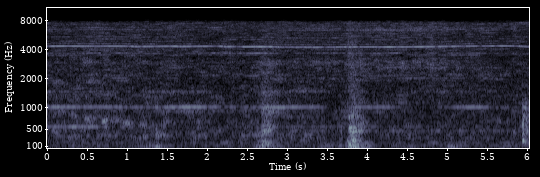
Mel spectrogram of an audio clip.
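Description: Electric nail drill (e-file) running with a steady high whine as its thin bit files the client's nail during an acrylic fill. There are two brief louder sounds near the middle.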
